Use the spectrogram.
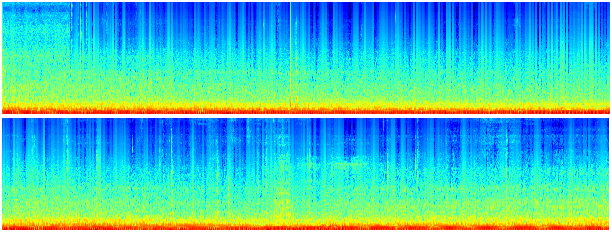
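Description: Truck cab interior on a European road between Italy and Germany, with a steady loud low engine and road rumble droning continuously throughout and no talk.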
